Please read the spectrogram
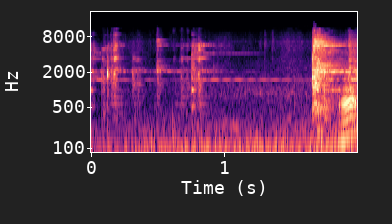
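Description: Metal chain-link fence top rail clinking against its post-top fitting as it is worked loose: a few sharp metallic clinks in the first second, leaving a thin ring that fades out.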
